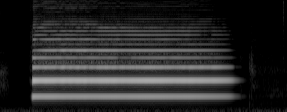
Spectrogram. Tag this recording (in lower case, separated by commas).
musical instrument, wind instrument, music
